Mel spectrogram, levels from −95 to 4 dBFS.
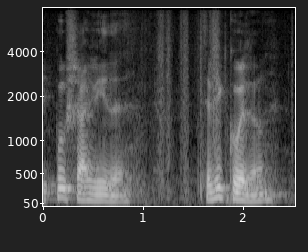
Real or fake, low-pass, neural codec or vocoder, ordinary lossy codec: real; none; none; none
